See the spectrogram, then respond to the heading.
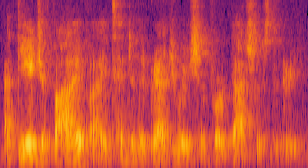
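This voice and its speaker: A young man from the United States giving a prepared, formal speech as a student leader, in a measured, earnest manner. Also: sits low. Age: young adult. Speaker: student association president. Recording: distant, echoey remote audio.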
